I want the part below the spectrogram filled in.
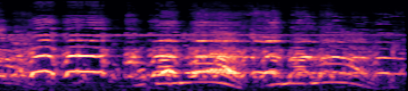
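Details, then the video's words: Close Kokok Balenggek rooster crowing during group training in Solok, West Sumatra, a loud crow of arched, stepped syllables rising then dropping, with another rooster overlapping. "latihan bersama Ayam kukuak balenggek"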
